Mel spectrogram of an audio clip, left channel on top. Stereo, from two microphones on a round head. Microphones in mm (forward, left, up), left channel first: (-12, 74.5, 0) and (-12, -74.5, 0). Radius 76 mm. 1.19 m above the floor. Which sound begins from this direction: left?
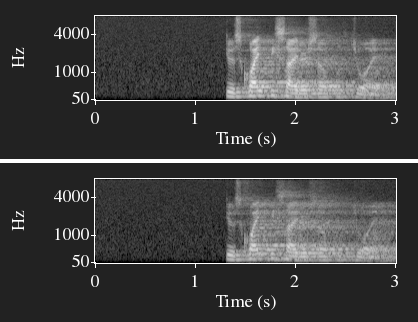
A man speaking, at 1.3 s.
